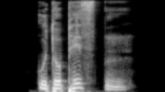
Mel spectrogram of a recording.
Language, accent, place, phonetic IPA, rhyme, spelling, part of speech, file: German, Germany, Berlin, [utoˈpɪstn̩], -ɪstn̩, Utopisten, noun, De-Utopisten.ogg
- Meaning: 1. genitive singular of Utopist 2. plural of Utopist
